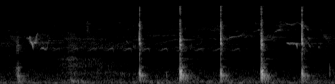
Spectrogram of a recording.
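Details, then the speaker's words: Four-pin fog-lamp relay tested on a relay tester powered by a 12 V 7 Ah battery. Six crisp clicks about two per second; the test failed because the relay was not fully seated. Relay test failure from poorly seated relay. "And you can hear that relay switching. In this case, it failed cuz I didn't have the properly the relay properly seated."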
